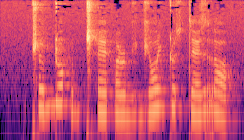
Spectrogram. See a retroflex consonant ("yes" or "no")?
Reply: yes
